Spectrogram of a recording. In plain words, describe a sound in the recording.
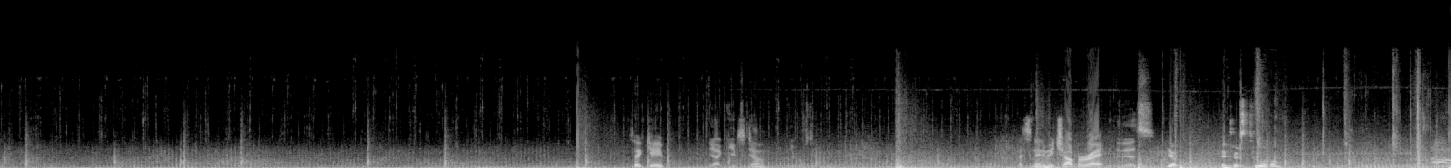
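A helicopter's rotor thumps steadily in the distance.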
